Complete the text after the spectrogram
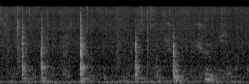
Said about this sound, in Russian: Немного лук пожариваем.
